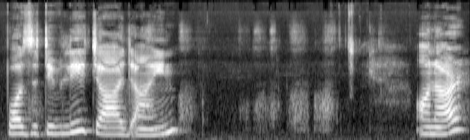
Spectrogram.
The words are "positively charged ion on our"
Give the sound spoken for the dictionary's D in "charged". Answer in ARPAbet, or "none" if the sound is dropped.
none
